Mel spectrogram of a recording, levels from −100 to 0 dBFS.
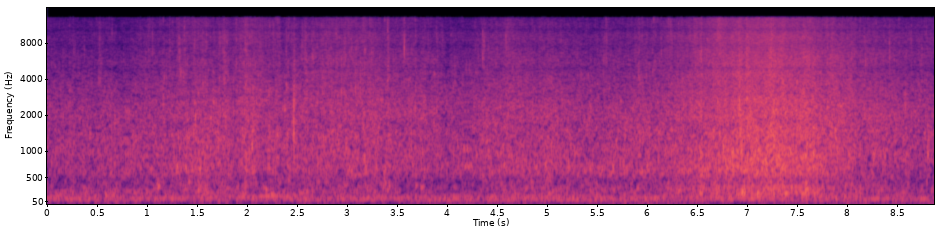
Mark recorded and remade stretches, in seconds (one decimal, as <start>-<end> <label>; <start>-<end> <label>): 0.0-6.6 recorded; 6.6-7.2 remade; 7.2-8.9 recorded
